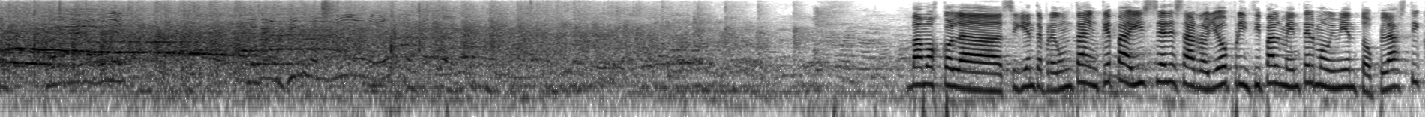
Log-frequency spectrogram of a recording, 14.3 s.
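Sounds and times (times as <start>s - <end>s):
audience applause: 0.0s - 8.1s
speech: 9.2s - 14.2s.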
